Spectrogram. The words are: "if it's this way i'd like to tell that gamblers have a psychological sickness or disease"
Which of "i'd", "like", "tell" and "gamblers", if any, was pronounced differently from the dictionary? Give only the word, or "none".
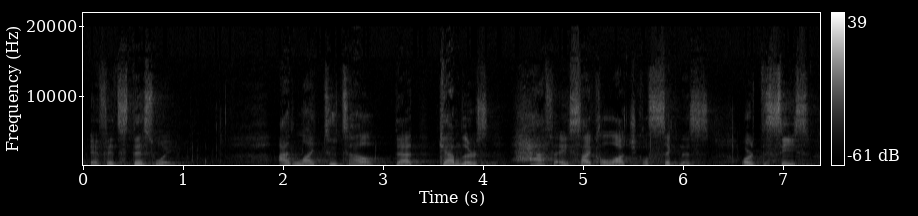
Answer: none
